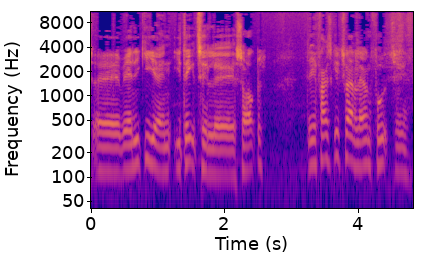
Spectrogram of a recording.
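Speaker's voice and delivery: ordinary talk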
